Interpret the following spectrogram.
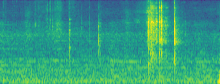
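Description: A dagger blade drawn from its scabbard: a short scrape about one and a half seconds in, ending in a light click.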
